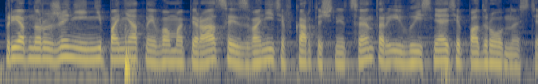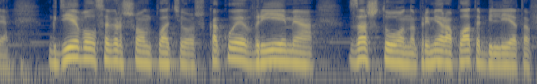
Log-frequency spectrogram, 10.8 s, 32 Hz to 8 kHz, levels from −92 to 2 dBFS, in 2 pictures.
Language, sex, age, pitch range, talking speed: Russian, male, 20-39, 125-155 Hz, 135 wpm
